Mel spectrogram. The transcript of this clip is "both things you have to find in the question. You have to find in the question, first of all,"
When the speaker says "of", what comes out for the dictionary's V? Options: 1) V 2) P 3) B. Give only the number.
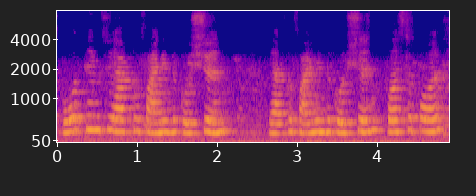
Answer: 2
